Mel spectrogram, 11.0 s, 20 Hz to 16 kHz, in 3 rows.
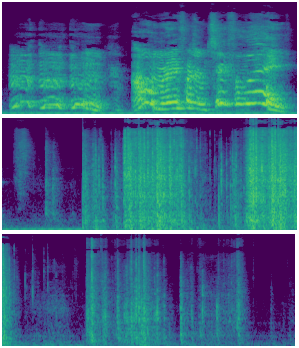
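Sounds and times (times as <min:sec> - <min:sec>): paper bag rustling: 0:04.7 - 0:10.6.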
